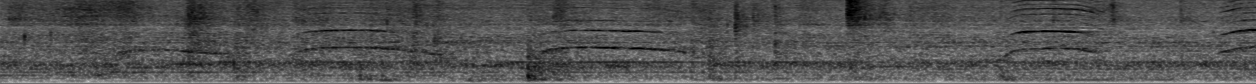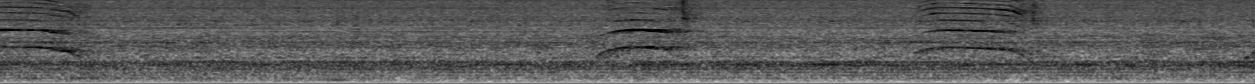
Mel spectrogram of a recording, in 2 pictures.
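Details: High, bowed mewing from Ragdoll kittens kept loose in a central Kansas home cattery, roughly eight calls, often paired, a knock near the start, with steady hum underneath.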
